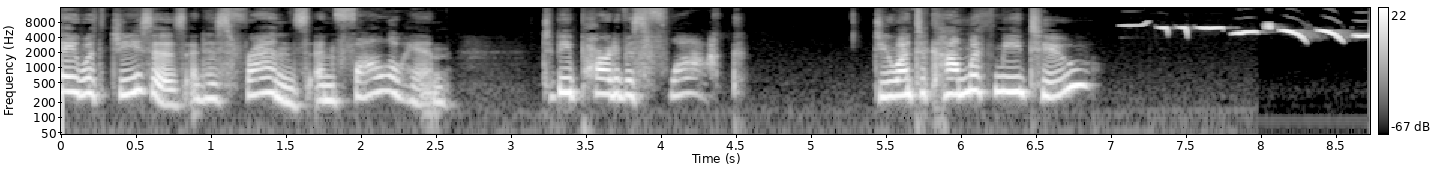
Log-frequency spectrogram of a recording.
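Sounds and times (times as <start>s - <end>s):
speech: 0.0s - 4.6s, 5.4s - 6.9s
small bird tweeting with high thin chirps and short whistles: 7.0s - 8.7s.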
